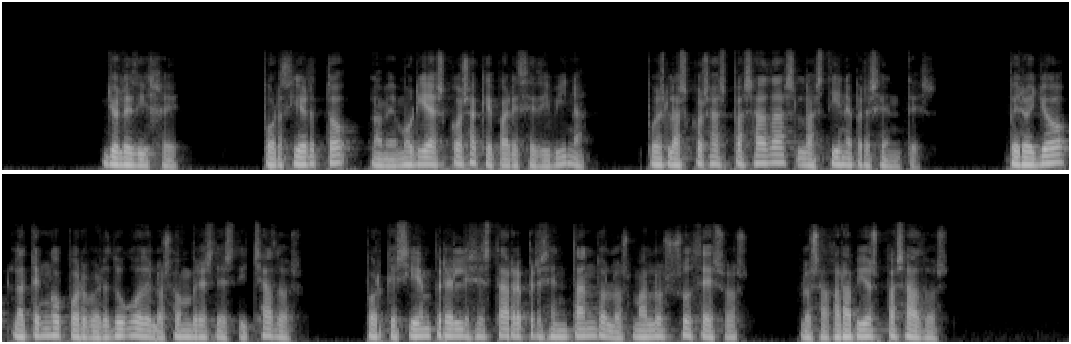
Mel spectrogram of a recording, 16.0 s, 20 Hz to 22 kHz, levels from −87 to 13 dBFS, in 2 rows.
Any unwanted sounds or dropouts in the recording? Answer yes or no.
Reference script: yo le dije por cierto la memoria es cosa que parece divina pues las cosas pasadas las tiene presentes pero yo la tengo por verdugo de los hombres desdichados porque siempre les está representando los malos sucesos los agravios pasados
no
